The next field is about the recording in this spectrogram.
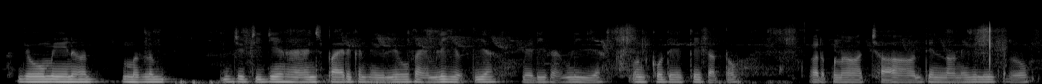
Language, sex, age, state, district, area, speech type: Dogri, male, 18-30, Jammu and Kashmir, Kathua, rural, spontaneous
